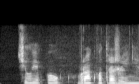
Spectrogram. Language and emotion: Russian, neutral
